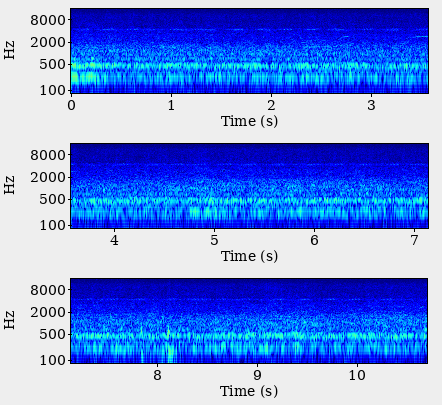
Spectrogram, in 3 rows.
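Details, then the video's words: Bees heard in a natural setting: a dense, steady swarm-like hum with a drone near 250 and 500, constant through the whole stretch, plus a faint pulsing high tone and a soft thump near the eighth second. "bees therapy relaxing natural buzzing sound"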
